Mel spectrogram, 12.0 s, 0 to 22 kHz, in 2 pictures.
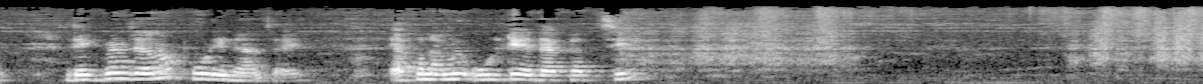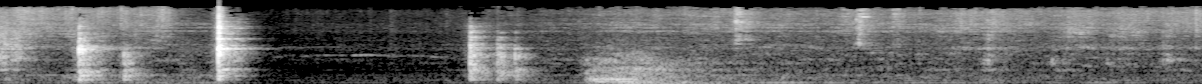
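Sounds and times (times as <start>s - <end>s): spatula scraping frying pan: 3.1s - 4.5s, 5.2s - 6.9s, 9.6s - 12.0s.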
